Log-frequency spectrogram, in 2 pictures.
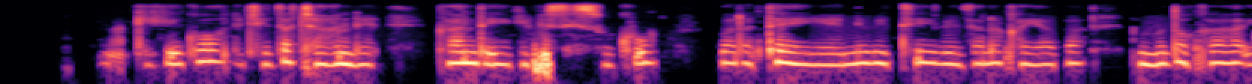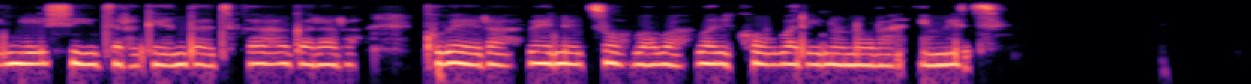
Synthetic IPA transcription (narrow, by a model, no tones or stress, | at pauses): ikʰikiɡo̞nit͡ʃiːzat͡ʃaːne̞kʰaːndiɡifisi̥sukʰu | βaɾatʰe̞je̞niβitʰiβizanakʰajaɡaimodo̞kʰaiɲiːʃiziɾaɡe̞ːndaz̥iɡ̥ahaɡaɾaɾakuβe̞ːɾaβe̞ːne̞z̥o̞βaβaβaɾikʰo̞βaɾinonoɾaimit͡si̥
